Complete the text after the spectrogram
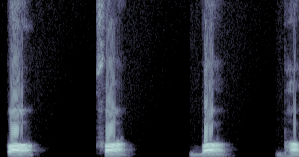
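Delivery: प, फ, ब, भ said loud and separately from the lips; labial sounds. Shown as a demonstration. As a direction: demonstrate lip-made प, फ, ब, भ, a pause after each. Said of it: "ये ओष्ठ है".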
